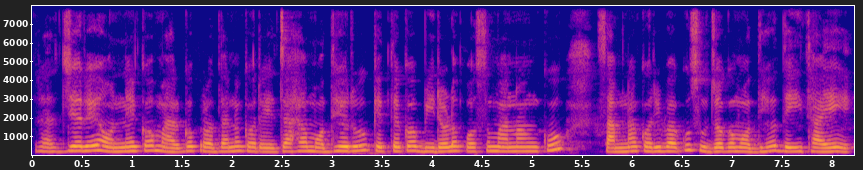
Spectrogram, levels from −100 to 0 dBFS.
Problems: none marked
